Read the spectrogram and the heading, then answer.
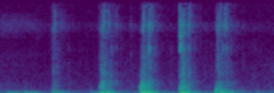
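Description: Five firm knocks on a door in a steady, slightly uneven rhythm, each a short, solid thud with a hollow edge, heard alone without any talking.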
